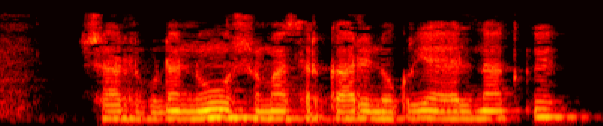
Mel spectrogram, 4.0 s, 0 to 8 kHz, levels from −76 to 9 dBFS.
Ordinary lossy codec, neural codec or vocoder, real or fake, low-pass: MP3, 24 kbps; none; real; 7.2 kHz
